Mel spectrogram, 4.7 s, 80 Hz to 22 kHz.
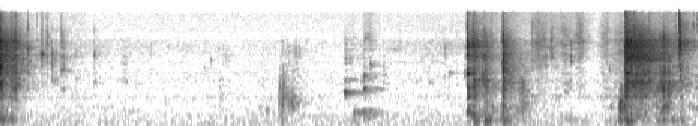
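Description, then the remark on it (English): Someone takes a sip of water: soft wet mouth and swallowing noises, then two louder bursts of rustling and gulping near the end, with no talking. “We're going to read from Proverbs chapter 4 again while I take a sip of water.”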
